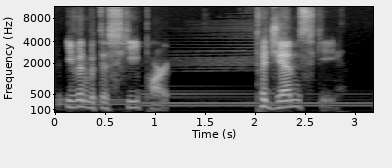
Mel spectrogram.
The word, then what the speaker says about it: Podziemski: Pajemski. Not Podziemski. Who could have foreseen me getting this name wrong?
